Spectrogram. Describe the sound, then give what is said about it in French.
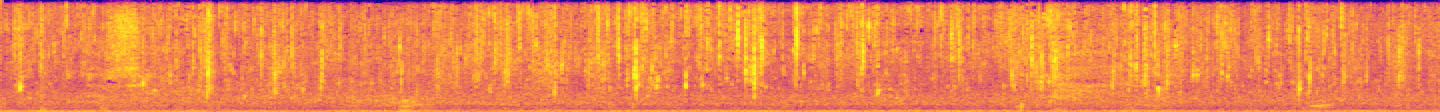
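Mountain water from Garni runs steadily from a street drinking fountain, a continuous splashing trickle over a low background rumble. “On en retrouve un peu dans toute la ville, même à l'extérieur aussi. Et l'eau, elle est bonne, elle vient de Garni, elle vient des montagnes.”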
